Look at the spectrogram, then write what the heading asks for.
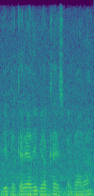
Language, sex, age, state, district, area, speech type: Punjabi, male, 45-60, Punjab, Mansa, urban, spontaneous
